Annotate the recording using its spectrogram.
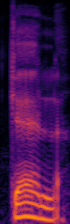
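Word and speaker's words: quel: Kell here feminine singular will become ke with the s fe feminine plural. And the good news is that you will pronounce them the same way.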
